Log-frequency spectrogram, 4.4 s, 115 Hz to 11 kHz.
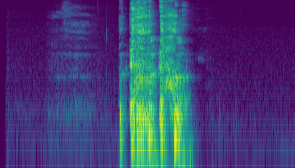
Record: {"cough_length": "4.4 s", "cough_amplitude": 31564, "cough_signal_mean_std_ratio": 0.33, "survey_phase": "beta (2021-08-13 to 2022-03-07)", "age": "45-64", "gender": "Male", "wearing_mask": "No", "symptom_fatigue": true, "symptom_change_to_sense_of_smell_or_taste": true, "symptom_onset": "8 days", "smoker_status": "Ex-smoker", "respiratory_condition_asthma": false, "respiratory_condition_other": false, "recruitment_source": "Test and Trace", "submission_delay": "2 days", "covid_test_result": "Positive", "covid_test_method": "ePCR"}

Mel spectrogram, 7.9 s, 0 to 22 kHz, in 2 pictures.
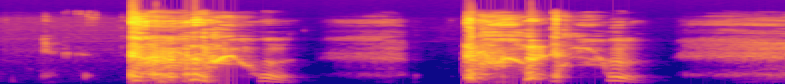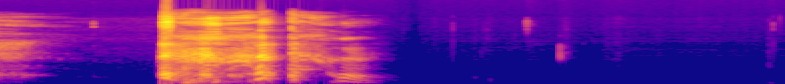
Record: {"three_cough_length": "7.9 s", "three_cough_amplitude": 32768, "three_cough_signal_mean_std_ratio": 0.36, "survey_phase": "alpha (2021-03-01 to 2021-08-12)", "age": "45-64", "gender": "Male", "wearing_mask": "No", "symptom_cough_any": true, "symptom_new_continuous_cough": true, "symptom_shortness_of_breath": true, "symptom_fatigue": true, "symptom_headache": true, "symptom_change_to_sense_of_smell_or_taste": true, "symptom_loss_of_taste": true, "symptom_onset": "3 days", "smoker_status": "Never smoked", "respiratory_condition_asthma": false, "respiratory_condition_other": false, "recruitment_source": "Test and Trace", "submission_delay": "1 day", "covid_test_result": "Positive", "covid_test_method": "RT-qPCR", "covid_ct_value": 23.7, "covid_ct_gene": "ORF1ab gene"}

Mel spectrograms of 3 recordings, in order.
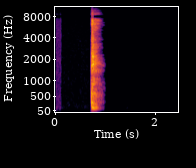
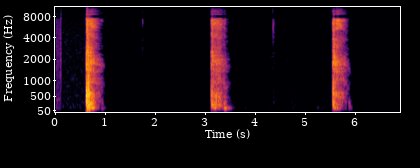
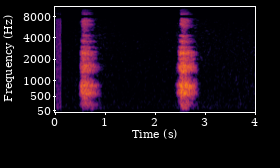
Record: {"cough_length": "2.5 s", "cough_amplitude": 28051, "cough_signal_mean_std_ratio": 0.18, "three_cough_length": "6.9 s", "three_cough_amplitude": 32768, "three_cough_signal_mean_std_ratio": 0.2, "exhalation_length": "4.0 s", "exhalation_amplitude": 7222, "exhalation_signal_mean_std_ratio": 0.3, "survey_phase": "beta (2021-08-13 to 2022-03-07)", "age": "18-44", "gender": "Male", "wearing_mask": "No", "symptom_none": true, "symptom_onset": "6 days", "smoker_status": "Current smoker (1 to 10 cigarettes per day)", "respiratory_condition_asthma": false, "respiratory_condition_other": false, "recruitment_source": "Test and Trace", "submission_delay": "2 days", "covid_test_result": "Positive", "covid_test_method": "RT-qPCR", "covid_ct_value": 21.1, "covid_ct_gene": "ORF1ab gene", "covid_ct_mean": 21.5, "covid_viral_load": "88000 copies/ml", "covid_viral_load_category": "Low viral load (10K-1M copies/ml)"}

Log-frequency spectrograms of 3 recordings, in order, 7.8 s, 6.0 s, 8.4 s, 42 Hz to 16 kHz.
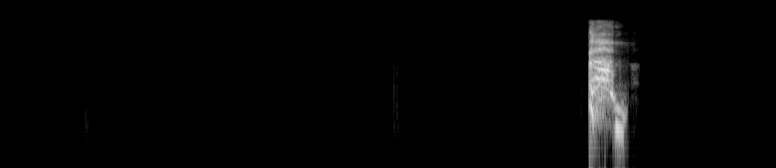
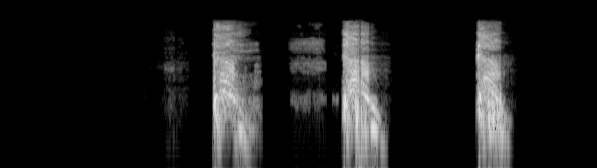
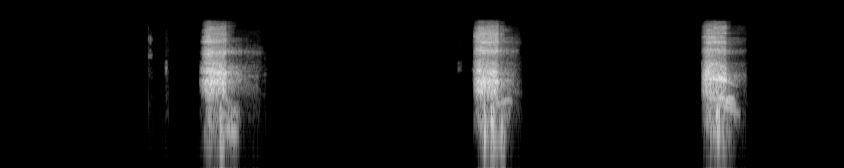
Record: {"cough_length": "7.8 s", "cough_amplitude": 30500, "cough_signal_mean_std_ratio": 0.15, "three_cough_length": "6.0 s", "three_cough_amplitude": 31032, "three_cough_signal_mean_std_ratio": 0.31, "exhalation_length": "8.4 s", "exhalation_amplitude": 31482, "exhalation_signal_mean_std_ratio": 0.25, "survey_phase": "alpha (2021-03-01 to 2021-08-12)", "age": "45-64", "gender": "Male", "wearing_mask": "No", "symptom_shortness_of_breath": true, "symptom_fatigue": true, "symptom_change_to_sense_of_smell_or_taste": true, "symptom_loss_of_taste": true, "symptom_onset": "3 days", "smoker_status": "Ex-smoker", "respiratory_condition_asthma": false, "respiratory_condition_other": false, "recruitment_source": "Test and Trace", "submission_delay": "2 days", "covid_test_result": "Positive", "covid_test_method": "RT-qPCR", "covid_ct_value": 19.5, "covid_ct_gene": "N gene", "covid_ct_mean": 19.6, "covid_viral_load": "370000 copies/ml", "covid_viral_load_category": "Low viral load (10K-1M copies/ml)"}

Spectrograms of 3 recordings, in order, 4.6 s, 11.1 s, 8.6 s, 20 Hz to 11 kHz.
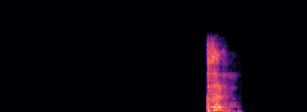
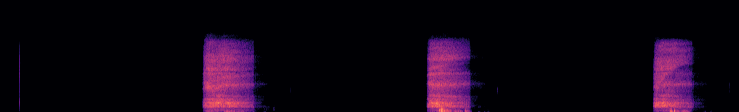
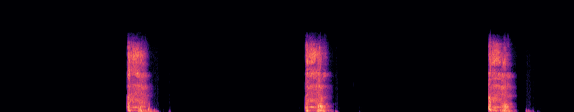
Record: {"cough_length": "4.6 s", "cough_amplitude": 28057, "cough_signal_mean_std_ratio": 0.18, "exhalation_length": "11.1 s", "exhalation_amplitude": 12718, "exhalation_signal_mean_std_ratio": 0.29, "three_cough_length": "8.6 s", "three_cough_amplitude": 31537, "three_cough_signal_mean_std_ratio": 0.26, "survey_phase": "beta (2021-08-13 to 2022-03-07)", "age": "45-64", "gender": "Male", "wearing_mask": "No", "symptom_none": true, "smoker_status": "Never smoked", "respiratory_condition_asthma": false, "respiratory_condition_other": false, "recruitment_source": "REACT", "submission_delay": "2 days", "covid_test_result": "Negative", "covid_test_method": "RT-qPCR"}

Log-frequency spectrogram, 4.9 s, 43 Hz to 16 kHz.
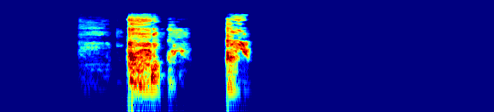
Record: {"three_cough_length": "4.9 s", "three_cough_amplitude": 30816, "three_cough_signal_mean_std_ratio": 0.27, "survey_phase": "alpha (2021-03-01 to 2021-08-12)", "age": "45-64", "gender": "Male", "wearing_mask": "No", "symptom_cough_any": true, "symptom_headache": true, "symptom_onset": "7 days", "smoker_status": "Never smoked", "respiratory_condition_asthma": false, "respiratory_condition_other": false, "recruitment_source": "Test and Trace", "submission_delay": "2 days", "covid_test_result": "Positive", "covid_test_method": "RT-qPCR", "covid_ct_value": 15.3, "covid_ct_gene": "ORF1ab gene", "covid_ct_mean": 15.7, "covid_viral_load": "7300000 copies/ml", "covid_viral_load_category": "High viral load (>1M copies/ml)"}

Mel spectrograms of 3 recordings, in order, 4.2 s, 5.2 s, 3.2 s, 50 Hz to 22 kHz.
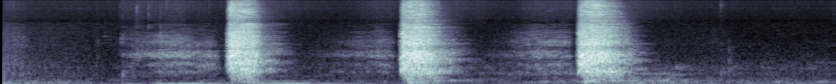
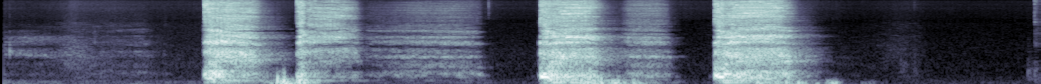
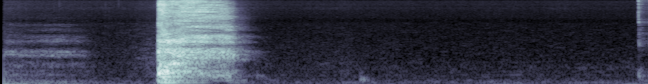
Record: {"exhalation_length": "4.2 s", "exhalation_amplitude": 32768, "exhalation_signal_mean_std_ratio": 0.32, "three_cough_length": "5.2 s", "three_cough_amplitude": 32768, "three_cough_signal_mean_std_ratio": 0.45, "cough_length": "3.2 s", "cough_amplitude": 32768, "cough_signal_mean_std_ratio": 0.28, "survey_phase": "beta (2021-08-13 to 2022-03-07)", "age": "45-64", "gender": "Female", "wearing_mask": "No", "symptom_none": true, "smoker_status": "Ex-smoker", "respiratory_condition_asthma": false, "respiratory_condition_other": false, "recruitment_source": "REACT", "submission_delay": "1 day", "covid_test_result": "Negative", "covid_test_method": "RT-qPCR", "influenza_a_test_result": "Negative", "influenza_b_test_result": "Negative"}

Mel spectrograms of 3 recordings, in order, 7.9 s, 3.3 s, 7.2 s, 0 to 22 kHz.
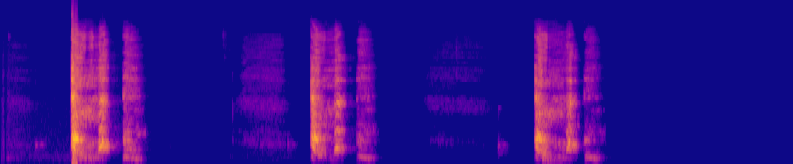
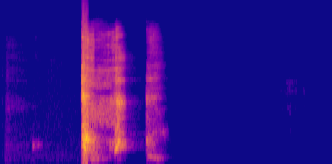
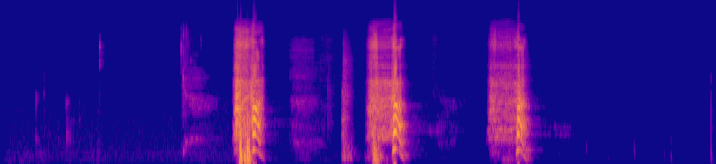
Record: {"three_cough_length": "7.9 s", "three_cough_amplitude": 32768, "three_cough_signal_mean_std_ratio": 0.2, "cough_length": "3.3 s", "cough_amplitude": 32768, "cough_signal_mean_std_ratio": 0.2, "exhalation_length": "7.2 s", "exhalation_amplitude": 32768, "exhalation_signal_mean_std_ratio": 0.23, "survey_phase": "beta (2021-08-13 to 2022-03-07)", "age": "18-44", "gender": "Female", "wearing_mask": "No", "symptom_fatigue": true, "symptom_headache": true, "symptom_other": true, "symptom_onset": "4 days", "smoker_status": "Never smoked", "respiratory_condition_asthma": false, "respiratory_condition_other": false, "recruitment_source": "Test and Trace", "submission_delay": "2 days", "covid_test_result": "Positive", "covid_test_method": "ePCR"}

